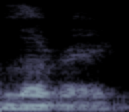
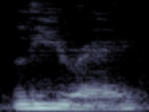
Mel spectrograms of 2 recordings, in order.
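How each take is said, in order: First: The name is said in a French-sounding way. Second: The name is said in a plain American way. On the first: The speaker calls it wrong. "he don't like the French" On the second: The speaker calls it right. "Think of just like redneck"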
